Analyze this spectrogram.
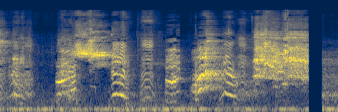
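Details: African grey parrot chick being fed by its mother gives shrill, squealing calls that rise and fall in quick bursts, with hissy, rasping noise between them.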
